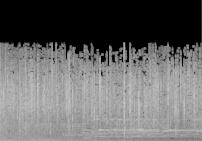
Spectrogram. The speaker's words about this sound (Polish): Nie słuchali się swojego wodza, bo tak chcieli tym ruskim pokazać, gdzie raki zimują, że niechcący podpalili magazyn amunicji i straszny wybuch się zrobił.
